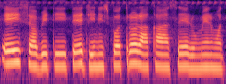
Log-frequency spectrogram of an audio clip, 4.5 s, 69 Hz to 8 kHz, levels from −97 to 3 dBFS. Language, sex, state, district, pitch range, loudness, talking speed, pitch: Bengali, female, Assam, Hailakandi, 185-210 Hz, -15 LUFS, 90 wpm, 195 Hz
